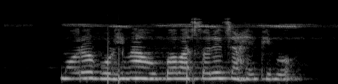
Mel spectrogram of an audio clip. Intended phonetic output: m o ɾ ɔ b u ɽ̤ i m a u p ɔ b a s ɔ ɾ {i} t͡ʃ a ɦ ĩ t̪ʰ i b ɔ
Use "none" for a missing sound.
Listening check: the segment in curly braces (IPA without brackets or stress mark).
e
